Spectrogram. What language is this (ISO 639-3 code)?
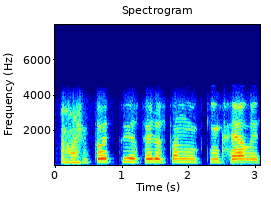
kas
